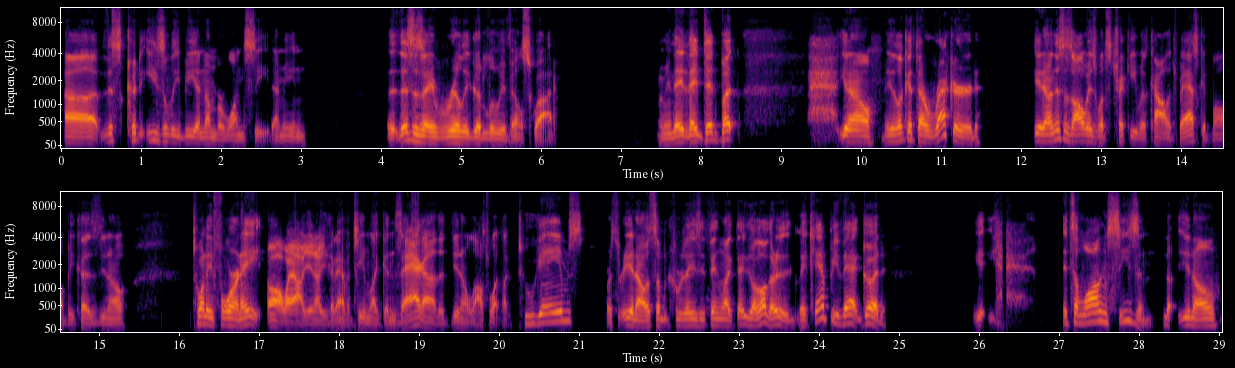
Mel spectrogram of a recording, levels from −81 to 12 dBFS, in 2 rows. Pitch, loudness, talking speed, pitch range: 115 Hz, -22 LUFS, 190 wpm, 100-145 Hz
